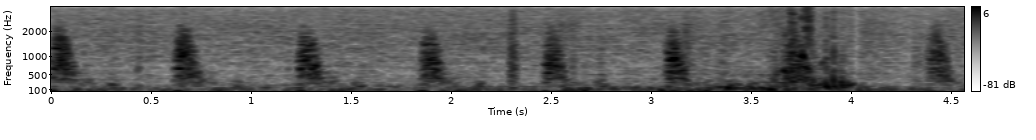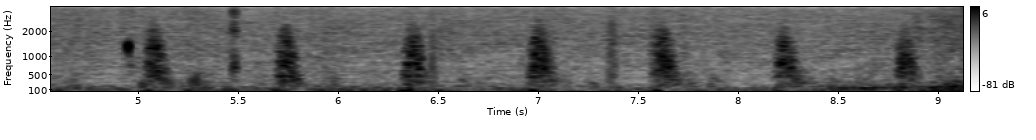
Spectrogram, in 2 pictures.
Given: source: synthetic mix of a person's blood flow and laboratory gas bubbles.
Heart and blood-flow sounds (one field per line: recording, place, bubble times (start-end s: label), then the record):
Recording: Doppler ultrasound of blood flow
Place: subclavian vein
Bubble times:
3.58-4.00 s: bubbles
4.91-5.09 s: bubbles
5.23-5.38 s: bubbles
5.46-5.50 s: bubbles
From the record:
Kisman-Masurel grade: 212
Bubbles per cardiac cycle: several, 3 to 8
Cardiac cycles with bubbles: 1 to 10%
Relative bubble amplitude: moderate (0.250 to 0.450)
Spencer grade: 1 (occasional bubble signal discernible with the cardiac motion signal, with majority of cardiac periods free of bubbles)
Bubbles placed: anywhere in the cardiac cycle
